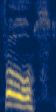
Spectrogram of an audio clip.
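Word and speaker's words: Faust: be, when you're doing foreign things, you've got forced as it's pronounced on that, and it's forced, and it's F-A-U-S-T.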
